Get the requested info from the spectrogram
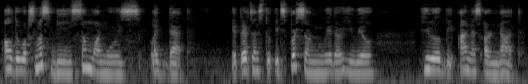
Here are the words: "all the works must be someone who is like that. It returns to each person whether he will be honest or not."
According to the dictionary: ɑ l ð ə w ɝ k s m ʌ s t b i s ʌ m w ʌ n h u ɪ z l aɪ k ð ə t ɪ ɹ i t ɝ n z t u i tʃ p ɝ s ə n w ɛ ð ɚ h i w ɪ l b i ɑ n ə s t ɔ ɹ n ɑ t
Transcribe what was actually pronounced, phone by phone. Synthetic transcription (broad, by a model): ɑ l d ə w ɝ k s m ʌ s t b i s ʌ m w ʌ n h u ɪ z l aɪ k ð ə t ɪ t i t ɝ n s t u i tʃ p ɝ s ə n w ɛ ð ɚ h i w ɪ l b i ɑ n ə s t ɔ ɹ n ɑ t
